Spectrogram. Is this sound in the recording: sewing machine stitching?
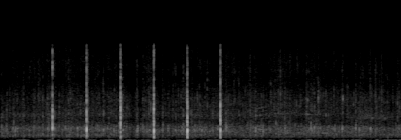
no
